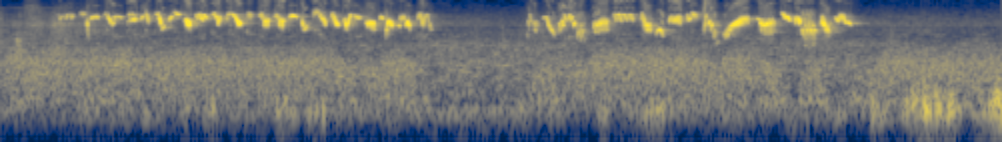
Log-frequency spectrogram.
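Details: Eurasian skylark singing while foraging in a ploughed field: two bursts of rapid, high, twittering warbles, each about two seconds long, separated by a short pause, over a faint low rumble.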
